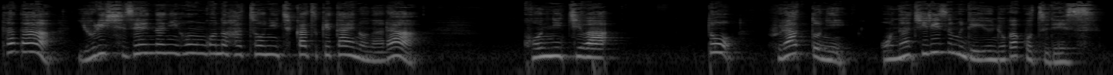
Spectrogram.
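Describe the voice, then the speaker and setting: A woman teaching Japanese to beginners in a clear, patient way, modeling pronunciation slowly and encouraging learners. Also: high voice, lively intonation, darkish tone. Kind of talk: slow, clear explanatory lesson.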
